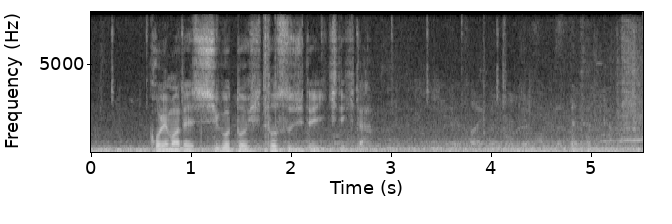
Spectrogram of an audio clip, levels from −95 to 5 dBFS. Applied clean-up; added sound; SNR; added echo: none; Car; 2 dB; none.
